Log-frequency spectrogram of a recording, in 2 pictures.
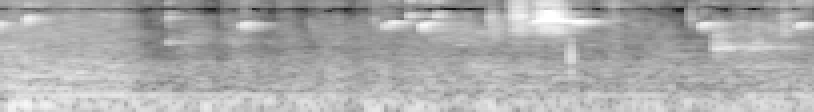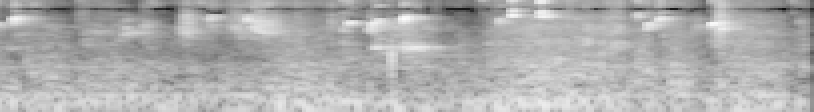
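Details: European goldfinches, Major type, in an aviary with fresh bird sand give a clear whistled note followed by scattered high chirps and twitters, over ongoing rustling and scratching noise.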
